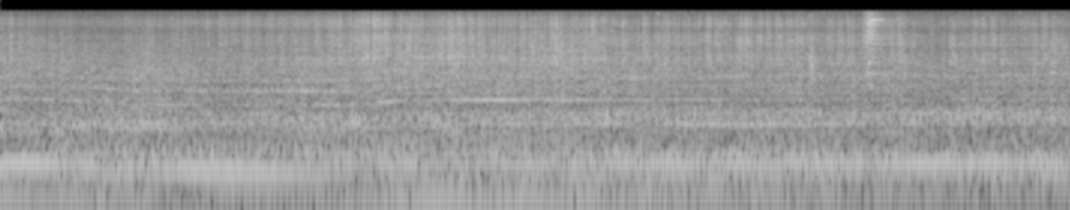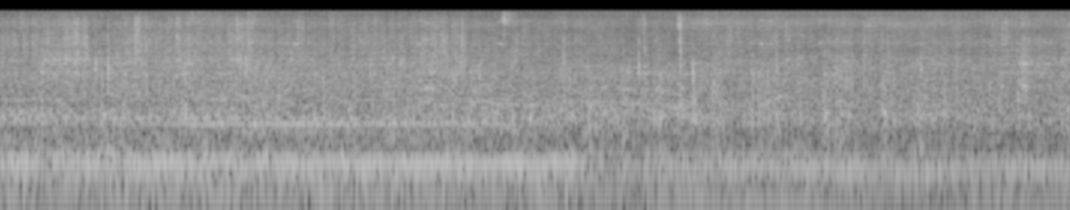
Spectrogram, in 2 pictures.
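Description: Diesel switcher locomotive's engine running with a steady low drone as it moves a train slowly past, its pitch stepping down and back up a few times, and dropping a little when the cars behind it pass.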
